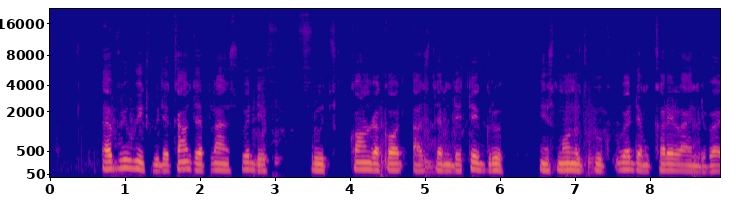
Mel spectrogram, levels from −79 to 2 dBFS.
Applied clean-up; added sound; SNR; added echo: classical method spectral subtraction.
